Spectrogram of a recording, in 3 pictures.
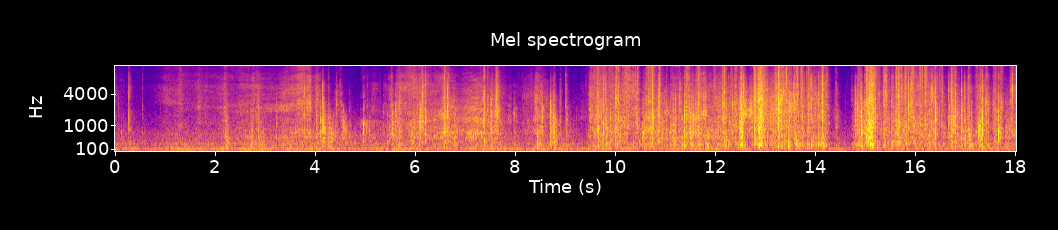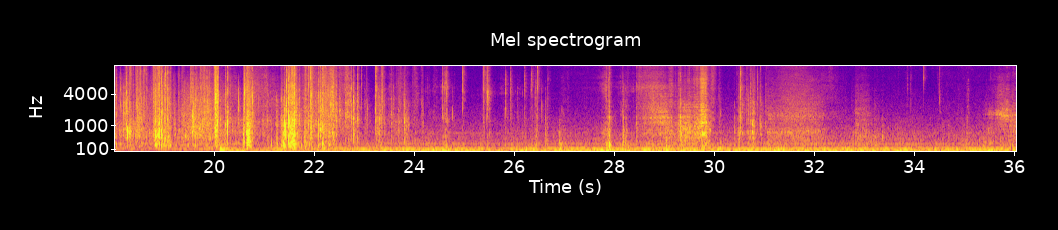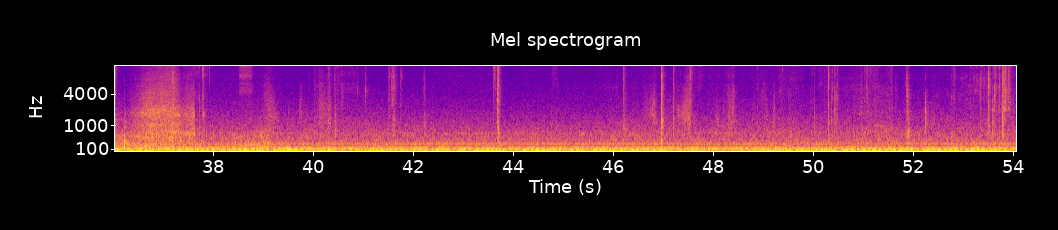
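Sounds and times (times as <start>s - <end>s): low steady hum: 0.0s - 12.6s, 13.3s - 54.0s
packaging wrap crinkling and tearing: 4.0s - 4.7s, 8.4s - 26.8s, 29.6s - 31.1s, 51.7s - 54.0s.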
